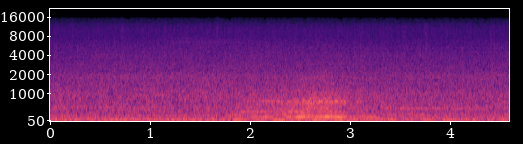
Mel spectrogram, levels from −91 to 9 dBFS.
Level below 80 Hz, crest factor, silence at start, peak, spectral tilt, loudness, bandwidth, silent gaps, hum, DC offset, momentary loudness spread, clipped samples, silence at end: -36 dBFS; 16 dB; 0 s; -12 dBFS; -6.5 dB/octave; -28 LUFS; 16 kHz; none; none; under 0.1%; 9 LU; under 0.1%; 0 s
